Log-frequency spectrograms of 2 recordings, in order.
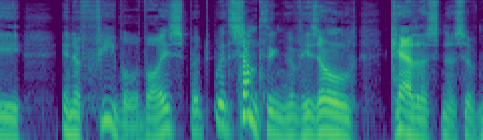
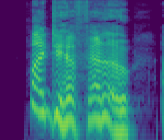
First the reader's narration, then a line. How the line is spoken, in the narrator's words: I cried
